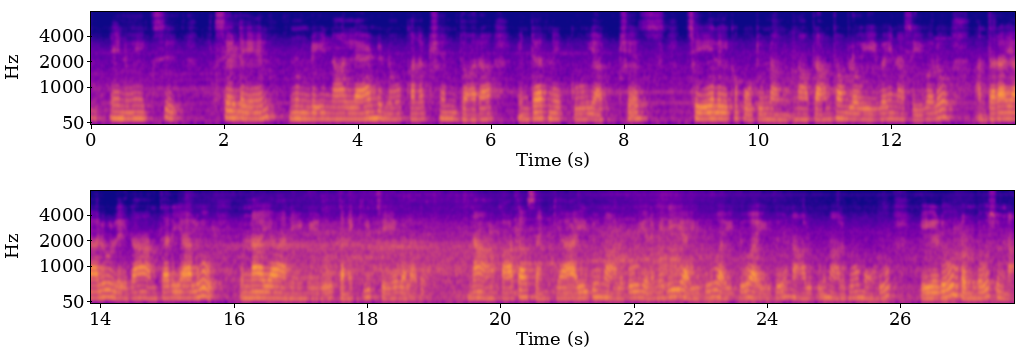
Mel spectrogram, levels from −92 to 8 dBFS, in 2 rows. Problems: none marked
